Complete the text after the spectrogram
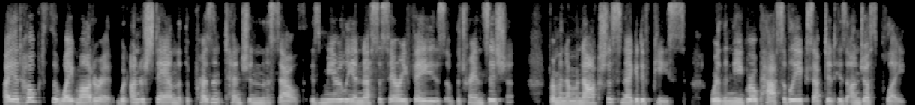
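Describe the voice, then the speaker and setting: A woman from the community reading a written text aloud in a measured, deliberate, formal recitation. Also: medium pitch, no echo.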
